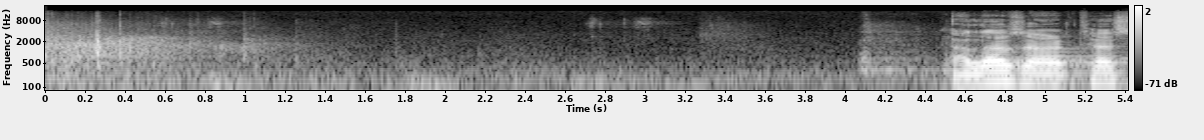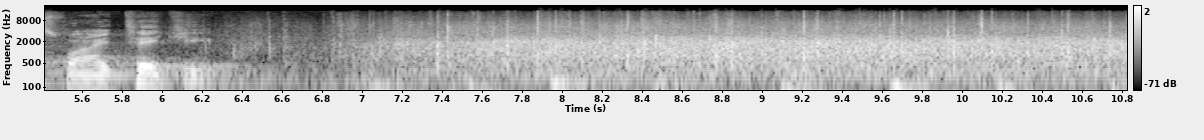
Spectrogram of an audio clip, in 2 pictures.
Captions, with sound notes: Alazar Tesfay Tekie. (APPLAUSE)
